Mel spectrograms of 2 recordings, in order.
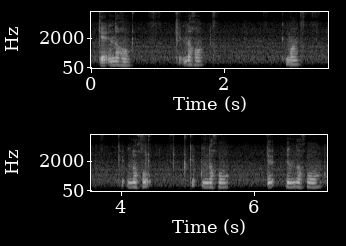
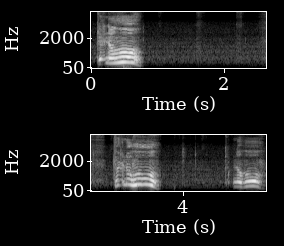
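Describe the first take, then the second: First: Very soft, repeated urging; hushed coaxing. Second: High, loud yelled command; exasperated shout. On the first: Player urging two cows into a hole, hushed coaxing. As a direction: coax them in, barely audible. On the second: Player ordering cows into the hole, exasperated high shout. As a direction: yell it at stubborn animals. Losing patience with the animals. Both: Real, not acted.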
